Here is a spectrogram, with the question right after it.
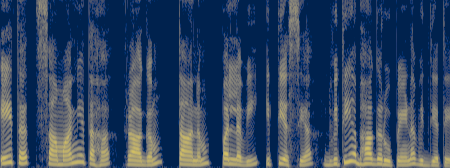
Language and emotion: Sanskrit, neutral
